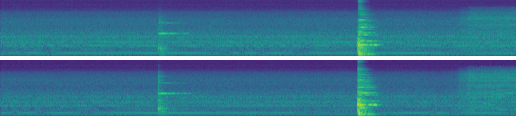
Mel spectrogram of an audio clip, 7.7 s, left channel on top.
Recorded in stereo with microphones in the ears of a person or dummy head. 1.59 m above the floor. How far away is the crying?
I don't hear crying.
